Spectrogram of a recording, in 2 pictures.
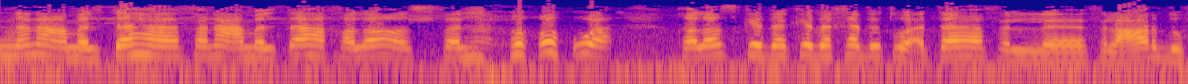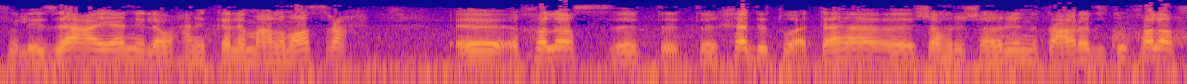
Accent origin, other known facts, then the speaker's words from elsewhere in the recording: Egypt; احنا لو كمصريين نبدأ كده يبقى عندنا ثقافة ان احنا ما نرميش القمامة بتاعتنا في اي حتة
